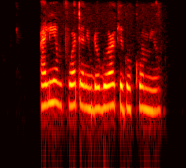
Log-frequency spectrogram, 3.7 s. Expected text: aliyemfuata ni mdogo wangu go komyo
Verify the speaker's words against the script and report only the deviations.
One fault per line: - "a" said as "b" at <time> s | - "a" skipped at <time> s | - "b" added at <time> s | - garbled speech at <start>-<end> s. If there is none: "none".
- "wangu" said as "wake" at 2.1 s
